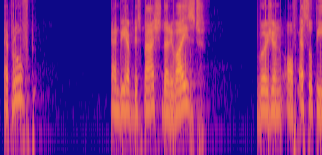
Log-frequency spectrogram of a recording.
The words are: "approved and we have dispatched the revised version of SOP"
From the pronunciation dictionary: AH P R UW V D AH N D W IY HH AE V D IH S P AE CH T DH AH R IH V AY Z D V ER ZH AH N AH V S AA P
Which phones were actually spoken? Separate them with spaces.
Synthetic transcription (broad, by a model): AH P R UW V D AH N D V IY HH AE V D IH S P AE CH T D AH R IH V AY Z D V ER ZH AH N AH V S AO P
